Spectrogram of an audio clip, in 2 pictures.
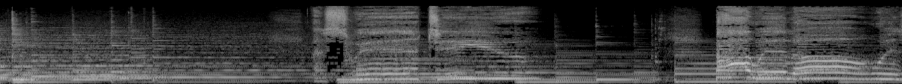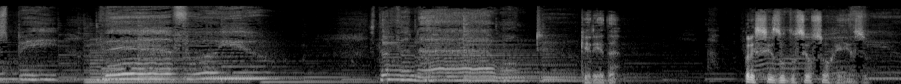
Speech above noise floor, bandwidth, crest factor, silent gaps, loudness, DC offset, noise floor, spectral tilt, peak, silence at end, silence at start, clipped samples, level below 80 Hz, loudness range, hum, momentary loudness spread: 33 dB; 16.5 kHz; 20 dB; none; -22 LUFS; under 0.1%; -54 dBFS; -3 dB/octave; -4 dBFS; 0 s; 0 s; under 0.1%; -54 dBFS; 8 LU; none; 17 LU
